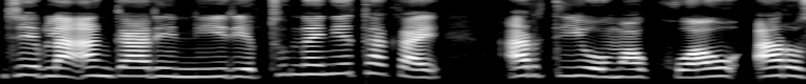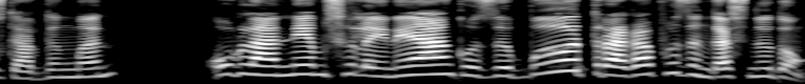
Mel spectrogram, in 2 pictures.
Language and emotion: Bodo, angry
